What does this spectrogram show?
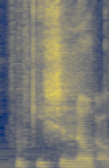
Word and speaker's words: Kuki Shinobu: Kuki Shinobu.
